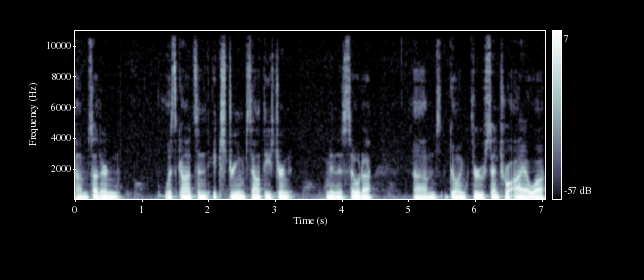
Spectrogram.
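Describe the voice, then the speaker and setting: A man's dark, mellow tone in a monotone, flat intonation, at a fairly slow pace with long, frequent pauses. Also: fairly low pitch for a man. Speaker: amateur weather presenter. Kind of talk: weather outlook briefing. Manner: halting, frequent self-corrections.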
